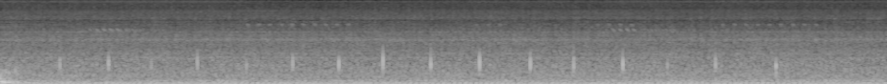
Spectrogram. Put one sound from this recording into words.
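A woman's footsteps click on pavement.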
